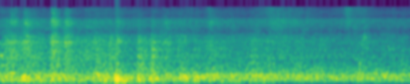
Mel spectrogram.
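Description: Subway train car running, heard from inside the car: a steady noise of wheels on the track, with one loud knock a little under two seconds in.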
